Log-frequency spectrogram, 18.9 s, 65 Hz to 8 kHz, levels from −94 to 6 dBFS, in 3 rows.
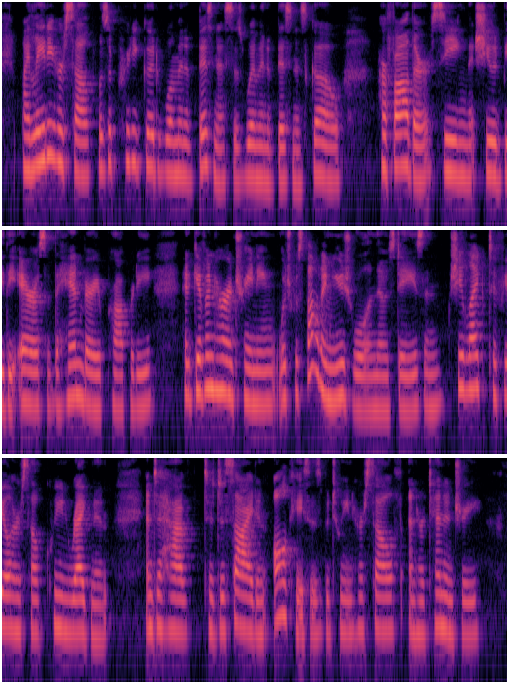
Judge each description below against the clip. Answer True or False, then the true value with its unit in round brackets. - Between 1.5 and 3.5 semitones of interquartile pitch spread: True (3.1 semitones)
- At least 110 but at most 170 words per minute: False (195 wpm)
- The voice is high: True (200 Hz)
